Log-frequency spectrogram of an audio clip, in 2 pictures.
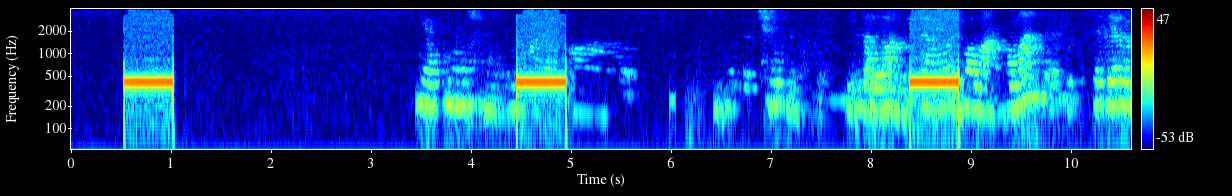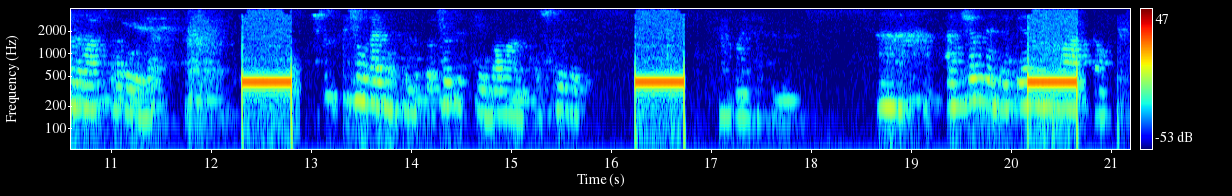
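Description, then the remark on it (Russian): A telephone ringback tone sounds six times, short steady beeps spaced about four seconds apart, while people talk quietly in the gaps; the call rings on without being answered. “Ну, там нет никого.”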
